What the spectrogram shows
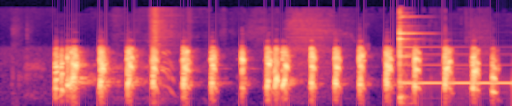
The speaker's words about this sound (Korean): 이 닭은 어떤 닭입니까? 닭, 어, 모이를 쪼아먹고 있는 닭이요. 이건 중국 닭. 중국 닭이요. 이것도 중국 닭이에요? 네. 중국 닭은 우리 닭하고 좀 다른 게 있나요? 훨씬 더 크고 음. 좀 소리가 달라요. 아, 들어볼게요. 중국 닭이요.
